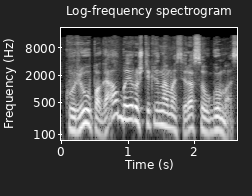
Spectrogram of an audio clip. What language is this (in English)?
Lithuanian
